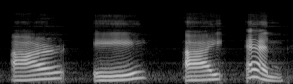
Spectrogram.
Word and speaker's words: reign: this is rain okay and then we have another word also with the same pronunciation but different spellings do you see this r e i g n that is also rain so when we are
